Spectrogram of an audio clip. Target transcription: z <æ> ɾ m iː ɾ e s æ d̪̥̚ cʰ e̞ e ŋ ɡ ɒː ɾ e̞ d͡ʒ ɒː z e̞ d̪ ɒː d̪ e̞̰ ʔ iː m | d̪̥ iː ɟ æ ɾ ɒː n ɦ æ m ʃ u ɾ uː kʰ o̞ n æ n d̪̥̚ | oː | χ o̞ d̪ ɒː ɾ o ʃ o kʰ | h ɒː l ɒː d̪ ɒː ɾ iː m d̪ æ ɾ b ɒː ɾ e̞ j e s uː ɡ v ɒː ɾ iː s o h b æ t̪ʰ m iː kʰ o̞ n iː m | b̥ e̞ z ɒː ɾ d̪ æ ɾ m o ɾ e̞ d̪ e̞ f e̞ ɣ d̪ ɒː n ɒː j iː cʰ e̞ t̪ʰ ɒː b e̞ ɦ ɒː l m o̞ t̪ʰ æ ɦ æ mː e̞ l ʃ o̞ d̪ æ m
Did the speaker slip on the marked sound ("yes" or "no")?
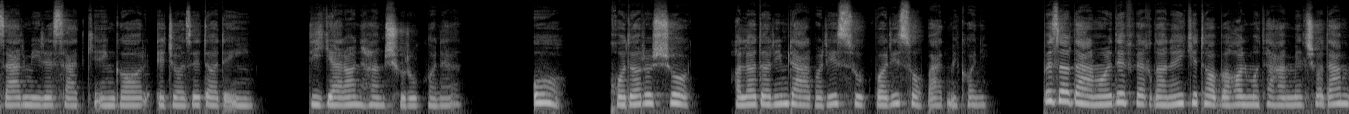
no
